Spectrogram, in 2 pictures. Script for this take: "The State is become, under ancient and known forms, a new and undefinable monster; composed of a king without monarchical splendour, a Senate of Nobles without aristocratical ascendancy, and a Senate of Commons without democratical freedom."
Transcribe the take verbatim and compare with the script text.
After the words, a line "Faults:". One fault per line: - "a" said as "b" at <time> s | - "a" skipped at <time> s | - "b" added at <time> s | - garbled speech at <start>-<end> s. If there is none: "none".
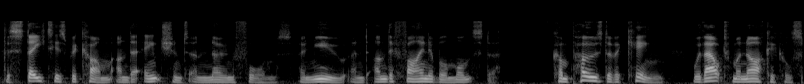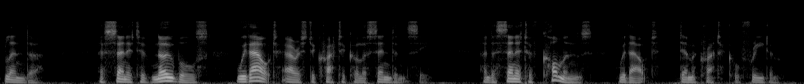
"The State is become, under ancient and known forms, a new and undefinable monster; composed of a king without monarchical splendour, a Senate of Nobles without aristocratical ascendancy, and a Senate of Commons without democratical freedom."
Faults:
none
